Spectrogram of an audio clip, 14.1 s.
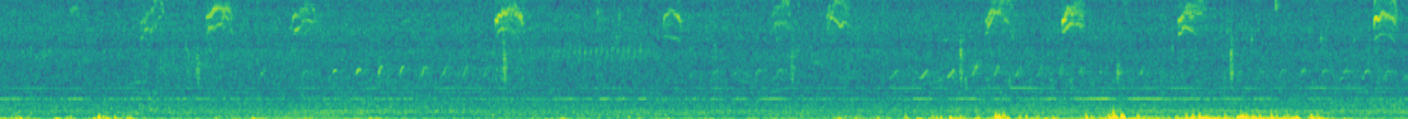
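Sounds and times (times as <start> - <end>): bird chirping: 1.4 - 5.4.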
